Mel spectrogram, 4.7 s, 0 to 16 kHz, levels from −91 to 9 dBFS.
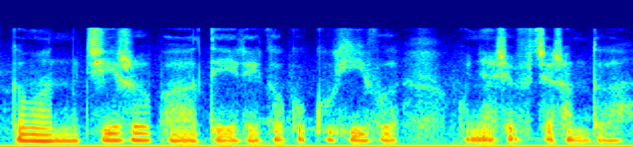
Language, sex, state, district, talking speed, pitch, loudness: Wancho, female, Arunachal Pradesh, Longding, 150 wpm, 160 Hz, -18 LUFS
